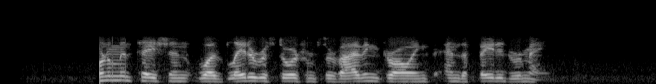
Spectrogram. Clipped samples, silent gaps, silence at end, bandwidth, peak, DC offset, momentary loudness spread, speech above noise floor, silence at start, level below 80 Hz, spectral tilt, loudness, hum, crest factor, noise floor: under 0.1%; none; 1.1 s; 3.9 kHz; -8 dBFS; under 0.1%; 10 LU; 39 dB; 1 s; -64 dBFS; -11 dB/octave; -24 LUFS; none; 18 dB; -63 dBFS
